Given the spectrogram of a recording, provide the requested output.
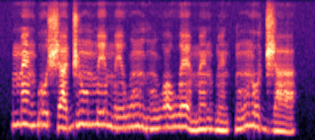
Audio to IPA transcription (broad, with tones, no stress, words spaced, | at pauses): mɛ̃˦ɡ͡bo˦ ʃa˧d͡ʒũ˦me˦me˧ wũ˦ɡũ˧wɔ˦ wɛ˦˨mɛ̃˧ ɡ͡bɛ̃˨k͡pũ˨˦ɾo˧ d͡ʒa˨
